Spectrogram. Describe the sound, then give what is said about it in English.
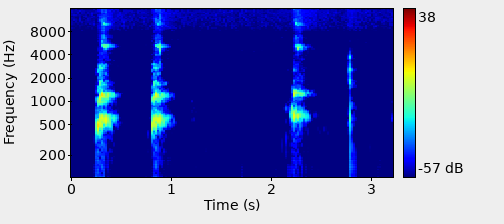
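A puppy dreaming in its sleep lets out three short, soft yips followed by a tiny clicking whimper, spaced irregularly with quiet gaps between, gentle and muffled. “She must have had a good day having all these puppy dreams.”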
